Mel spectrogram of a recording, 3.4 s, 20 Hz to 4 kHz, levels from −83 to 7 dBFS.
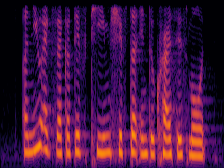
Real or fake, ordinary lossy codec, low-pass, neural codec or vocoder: real; none; 3.6 kHz; none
